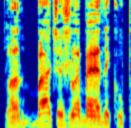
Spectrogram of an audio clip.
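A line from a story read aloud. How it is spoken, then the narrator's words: Triumphant exclamation. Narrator (Ukrainian): переможно вигукнув підпоручник Дуб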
